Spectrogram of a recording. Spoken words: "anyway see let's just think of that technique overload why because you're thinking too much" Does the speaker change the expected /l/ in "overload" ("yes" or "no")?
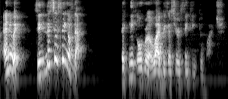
yes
